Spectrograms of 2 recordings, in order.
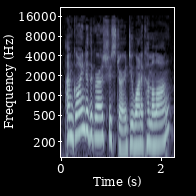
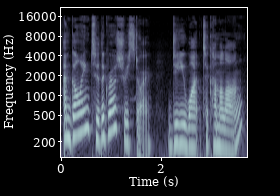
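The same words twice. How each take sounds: First: It is said at a fast speed. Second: It is said at a slow speed.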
